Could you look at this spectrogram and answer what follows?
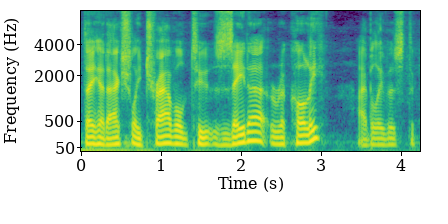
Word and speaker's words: Zeta Reticuli: the hypnosis, that they had actually traveled to Zeta Reticuli, I believe is the correct pronunciation.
